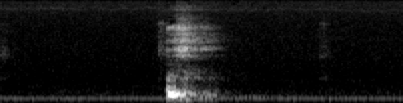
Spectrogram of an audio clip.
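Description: A woman gives a short laugh close by.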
